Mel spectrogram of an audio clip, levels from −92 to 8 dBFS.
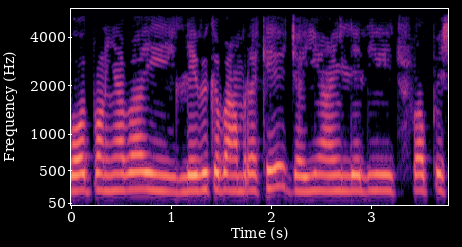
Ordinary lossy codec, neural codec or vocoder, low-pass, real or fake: none; none; 5.4 kHz; real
